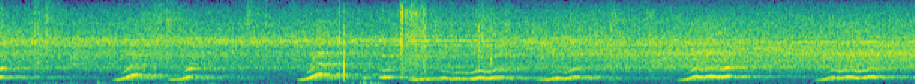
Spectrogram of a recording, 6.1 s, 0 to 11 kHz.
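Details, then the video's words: Wild gibbons in Khao Yai National Park, Thailand, in May 2012 give loud, whistled hoots that swoop upward, some breaking into a wavering trill. "Wild Gibbon calls in Khao Yai Thailand"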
